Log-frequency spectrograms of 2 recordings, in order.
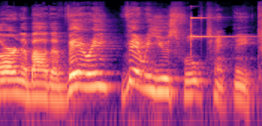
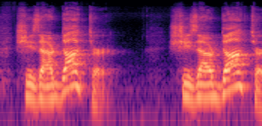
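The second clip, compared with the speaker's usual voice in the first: pitch dropping on doctor; 4 semitones lower than usual. Speaker demonstrates a statement for learners, with falling intonation. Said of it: "Falling intonation".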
